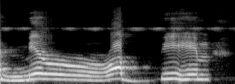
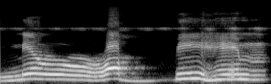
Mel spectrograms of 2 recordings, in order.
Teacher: کیونکہ تام اور مکمل ادغام اس لیے ہو رہا ہے کہ نون کی کوئی بھی صفت را میں ملانے کے بعد ادا نہیں ہو رہی ہے، نون کی ادنا سی بھی بو نہیں سنائی دے رہی ہے۔ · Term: ادغام تام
